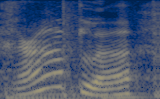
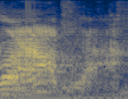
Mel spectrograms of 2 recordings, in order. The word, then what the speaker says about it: Radler: Radler. Yeah. So if you say Radler, that's a really horrible way of saying a German word.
